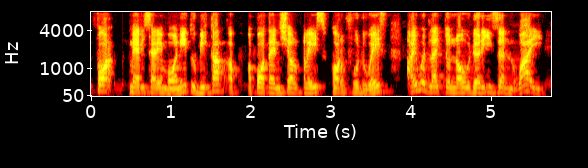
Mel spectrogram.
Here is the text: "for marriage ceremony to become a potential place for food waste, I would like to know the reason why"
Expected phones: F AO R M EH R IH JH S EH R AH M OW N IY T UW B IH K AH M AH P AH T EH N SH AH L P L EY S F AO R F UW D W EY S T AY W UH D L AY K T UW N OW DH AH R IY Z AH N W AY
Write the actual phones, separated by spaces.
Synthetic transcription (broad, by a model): F AO R M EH R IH S EH R AH M OW N IY T UW B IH K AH M AH P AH T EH N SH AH L P L EY S F AO R F UW D W EY S T AY W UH D L AY K T UW N OW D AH R IY Z AH N W AY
